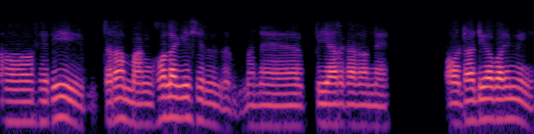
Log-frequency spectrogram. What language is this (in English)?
Assamese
